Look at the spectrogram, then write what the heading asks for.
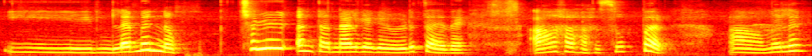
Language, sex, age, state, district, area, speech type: Kannada, female, 60+, Karnataka, Bangalore Urban, urban, spontaneous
